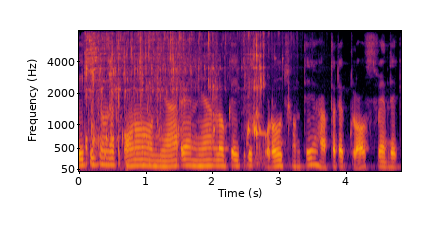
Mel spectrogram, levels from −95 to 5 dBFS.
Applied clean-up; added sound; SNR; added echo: none; Liquid; 7 dB; none.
